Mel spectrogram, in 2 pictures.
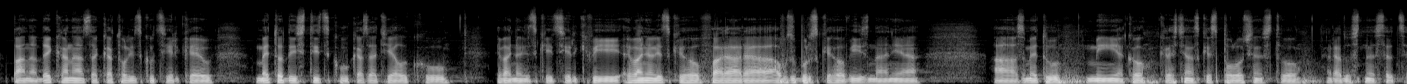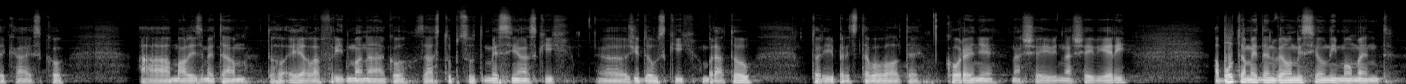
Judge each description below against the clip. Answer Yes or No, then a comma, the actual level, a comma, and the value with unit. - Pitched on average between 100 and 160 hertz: No, very low, 85 Hz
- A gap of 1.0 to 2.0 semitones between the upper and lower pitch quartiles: Yes, narrow, 1.4 semitones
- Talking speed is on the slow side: Yes, slow, 105 wpm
